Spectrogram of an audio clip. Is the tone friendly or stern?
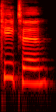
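friendly. It is said in a warm, friendly tone.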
